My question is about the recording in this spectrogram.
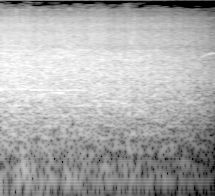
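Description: Studio audience applauding, fading away over the last second or so.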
